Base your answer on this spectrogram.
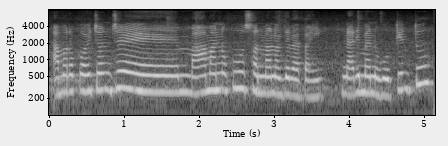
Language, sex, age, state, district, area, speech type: Odia, female, 45-60, Odisha, Ganjam, urban, spontaneous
